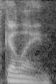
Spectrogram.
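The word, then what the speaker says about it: Ghislaine: really jizz no it's it's it's galen it's the s scientist galen maxwell is how you say yeah yeah apparently it's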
